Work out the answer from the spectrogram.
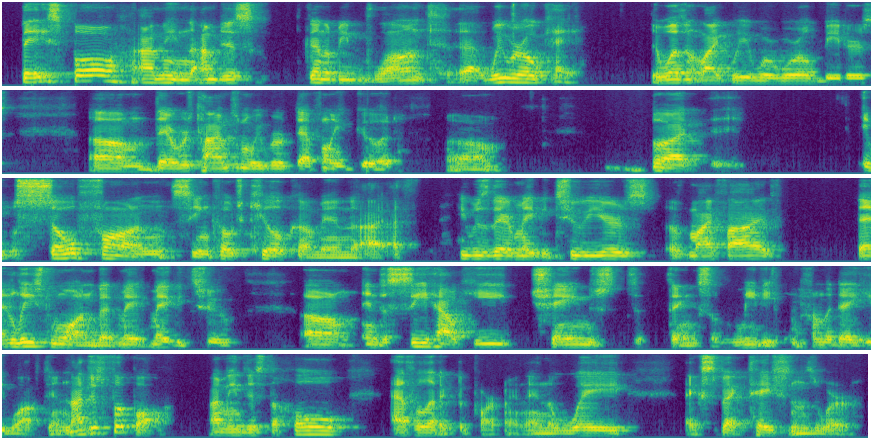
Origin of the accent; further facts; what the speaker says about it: Southern Illinois, United States; I was from Southern Illinois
